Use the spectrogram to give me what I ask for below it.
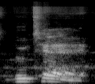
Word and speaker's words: Boutte: I'm like, I think I'd rather kept Butt, because I'd be like, no, it's Boutte. It's French.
